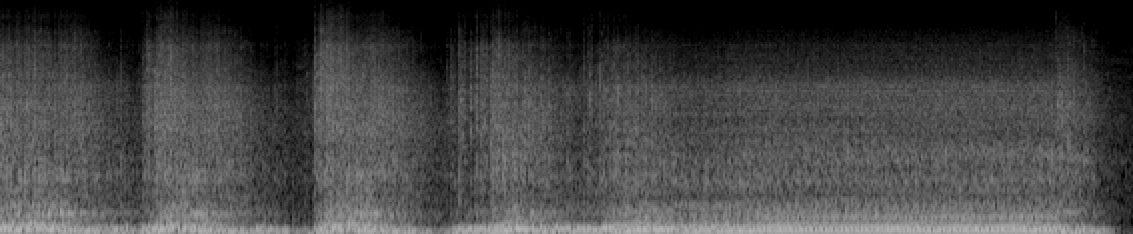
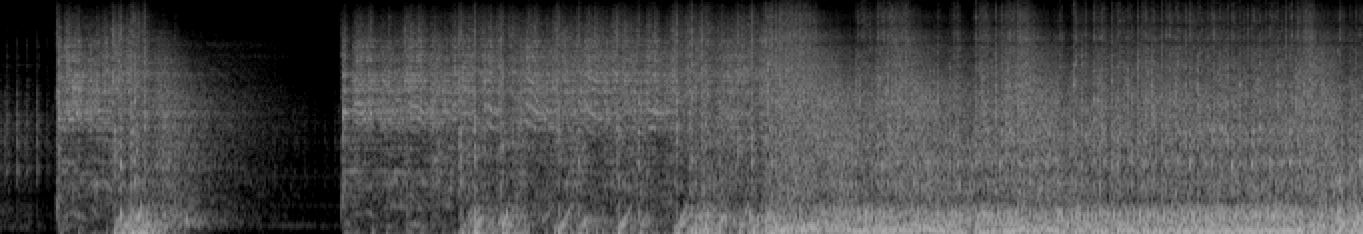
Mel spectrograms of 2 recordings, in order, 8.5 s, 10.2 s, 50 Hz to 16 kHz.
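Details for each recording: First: Stock junkyard Chevy 350 small block, about 100,000 miles, pinned crank, new plugs and intake gaskets, with 871 supercharger on run stand: loud lumpy loping V8 idle after blips, gauge showing 20 inHg vacuum instead of boost; runs rough, suspected big vacuum leak or faulty gauge. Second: Bone-stock ~100,000-mile 1986 Chevrolet van 350 small block, crank pinned, new plugs and intake gaskets, blower fitted, open exhaust straight out of the heads: cranks, catches, loud rapid even rumble with no knocks; flames from all cylinders, seems to run pretty good.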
